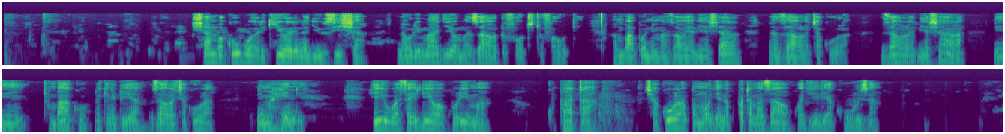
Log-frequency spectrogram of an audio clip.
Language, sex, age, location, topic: Swahili, female, 18-24, Dar es Salaam, agriculture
